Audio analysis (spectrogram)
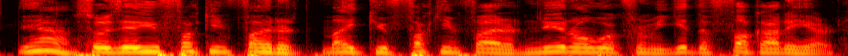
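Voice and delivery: a touch of the furious Greek owner; angry Greek accent. Retold or imitated. Owner throwing the cooks out, angry Greek accent. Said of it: "worst Greek impression of an old Greek guy".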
